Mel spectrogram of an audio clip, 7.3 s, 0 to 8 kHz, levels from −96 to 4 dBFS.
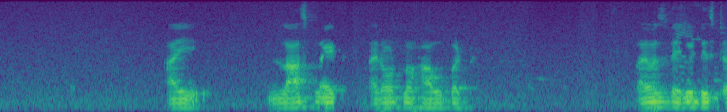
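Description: From 3.21 to 3.49 s the speech dips by roughly 10 dB, a fraction of a second in total, and sounds briefly ducked. This is likely speech suppressed in double talk, where the echo canceller, unable to separate the talker from overlapping far-end audio, attenuated both.

Between 6.8 and 7.19 s a faint second voice sits underneath, very low at around 25 dB below the talker. It is likely the other side's voice leaking through, residual loudspeaker echo that the canceller failed to fully subtract from the microphone signal.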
